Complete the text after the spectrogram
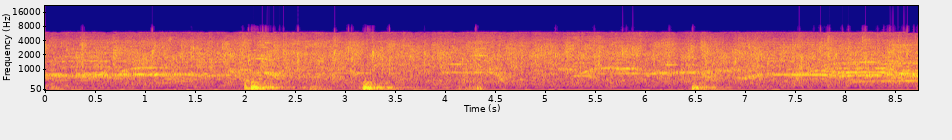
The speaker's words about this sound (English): if you want to clap, clap.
